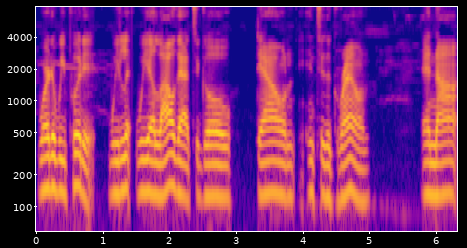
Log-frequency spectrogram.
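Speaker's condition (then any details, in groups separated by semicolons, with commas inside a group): No condition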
